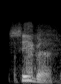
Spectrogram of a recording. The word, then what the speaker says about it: Siegel: no no you missed announced seinfeld a seigel siegel jerry siegel nick running interference here i'm being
